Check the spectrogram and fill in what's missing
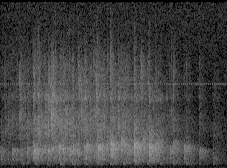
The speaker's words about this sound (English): Appreciate that. Welcome. I like you clapping.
